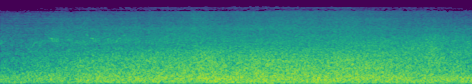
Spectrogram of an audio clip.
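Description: Steady roar of ocean surf breaking on the beach at Prado Mar near Barranquilla, a dense wash of crashing water that swells slightly after the first moment and stays loud and continuous, with no voices.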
